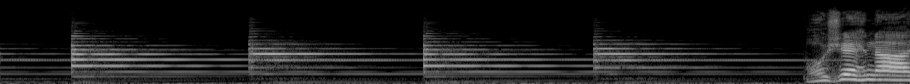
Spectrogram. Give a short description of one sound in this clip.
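An orchestra plays four short ringing chords that fade away.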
